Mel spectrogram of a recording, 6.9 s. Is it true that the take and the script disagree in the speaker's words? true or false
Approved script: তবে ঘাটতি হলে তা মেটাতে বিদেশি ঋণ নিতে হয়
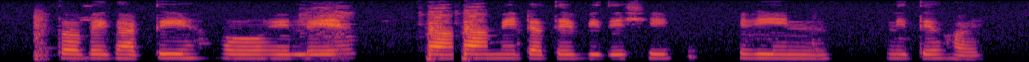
true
